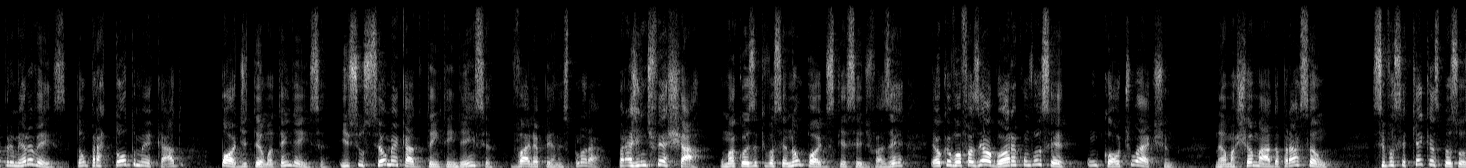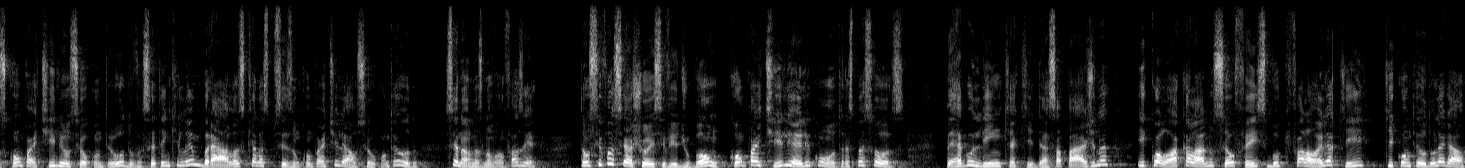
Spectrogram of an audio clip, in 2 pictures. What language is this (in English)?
Portuguese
